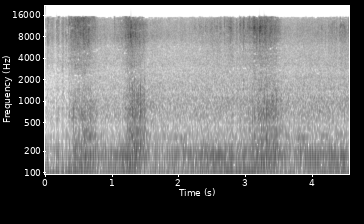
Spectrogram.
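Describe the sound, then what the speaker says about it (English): A 1964 Chevrolet Chevy II Nova wagon engine revving, loud close rumbling idle lifted by a few quick throttle blips that swell and fall back, with a lopey cam sound. "Go ahead and rev it up."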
